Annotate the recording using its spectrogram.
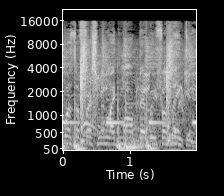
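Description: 1990s hip hop track: a beat with a heavy kick drum hitting about twice a second, with rapping coming in right at the end.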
